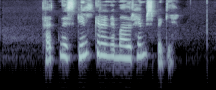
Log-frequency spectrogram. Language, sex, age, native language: Icelandic, female, 50-59, Icelandic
